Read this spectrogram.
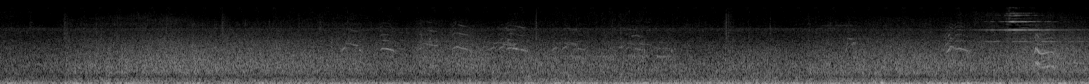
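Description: Footsteps patter quickly over grass and dirt.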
